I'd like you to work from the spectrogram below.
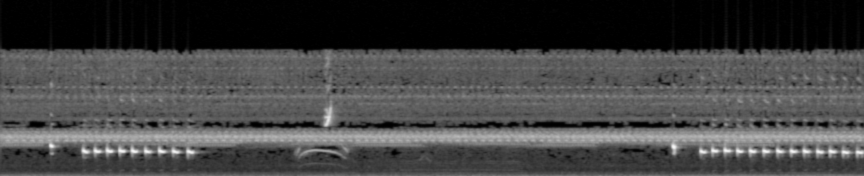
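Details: Grey-breasted crake (Laterallus exilis) gives two bursts of about nine sharp, high metallic notes, each led by a single note, over a constant shrill insect drone.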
